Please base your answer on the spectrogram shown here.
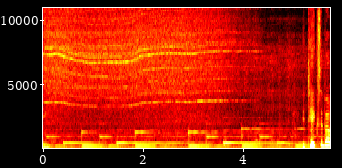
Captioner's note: drilling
